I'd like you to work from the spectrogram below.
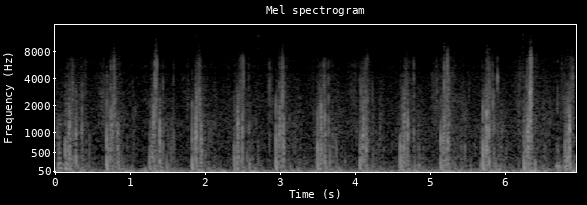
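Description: Footsteps walking along a small path, a steady, even rhythm of many crisp steps that continues throughout, with no talking.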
